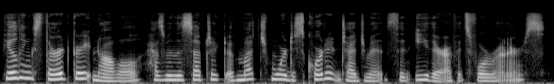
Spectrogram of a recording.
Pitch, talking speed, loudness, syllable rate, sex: 205 Hz, 195 wpm, -19 LUFS, 5.2 syllables/s, female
